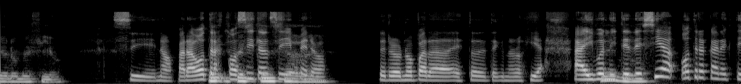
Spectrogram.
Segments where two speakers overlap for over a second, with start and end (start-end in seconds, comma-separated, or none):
2.0-3.3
